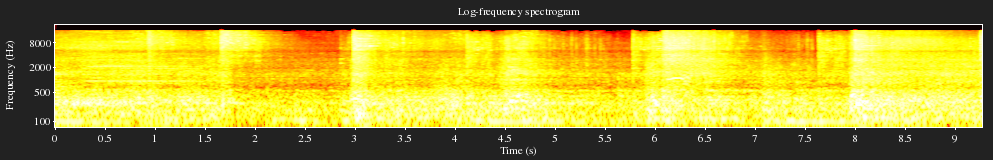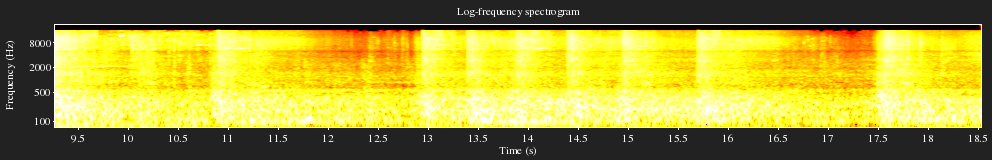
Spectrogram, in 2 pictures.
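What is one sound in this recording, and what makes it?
Blades clash and strike with sharp metallic hits.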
